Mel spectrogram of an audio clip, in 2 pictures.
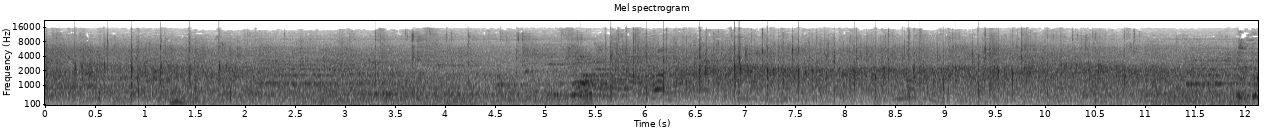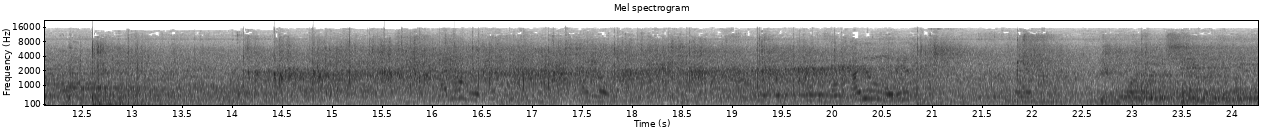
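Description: A crowd murmurs and chatters loudly in a large echoing hall.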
